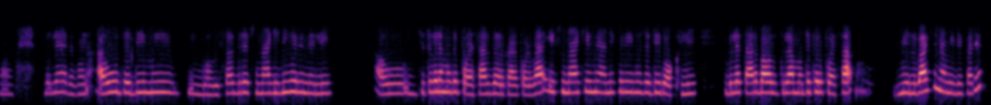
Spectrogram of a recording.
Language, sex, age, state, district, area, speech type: Odia, female, 18-30, Odisha, Bargarh, urban, conversation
